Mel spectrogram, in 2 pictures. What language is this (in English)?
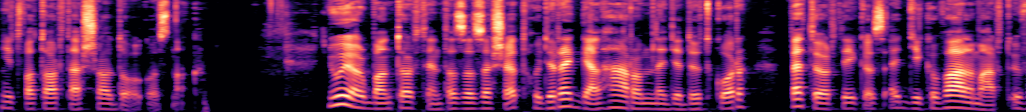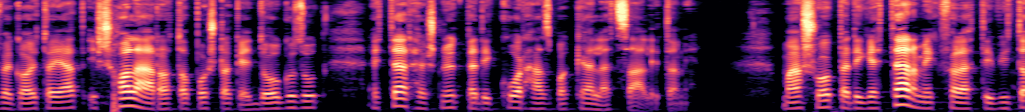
Hungarian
